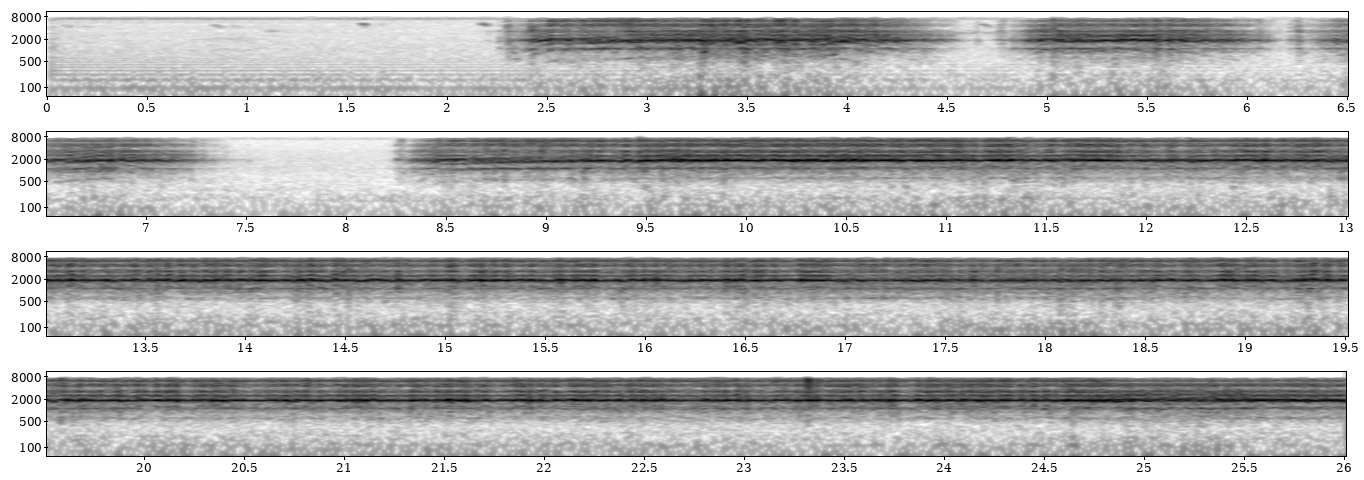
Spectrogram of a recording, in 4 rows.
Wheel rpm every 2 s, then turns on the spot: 0, 90, 60, 30, 90, 160, 160, 160, 160, 160, 160, 160, 160.
none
